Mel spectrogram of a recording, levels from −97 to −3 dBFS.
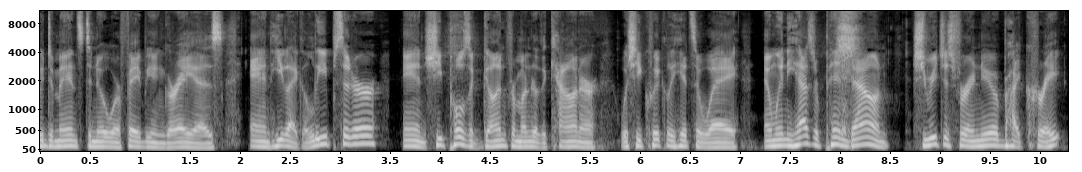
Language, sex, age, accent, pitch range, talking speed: English, male, 20-39, American, 105-135 Hz, 240 wpm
